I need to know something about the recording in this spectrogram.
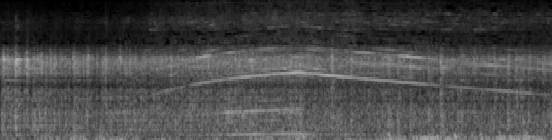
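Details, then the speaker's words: Model turbine gearbox: high whine rising and falling with speed with a glassy scratching rasp; second-stage bearing damaged by oil starvation because a blocked restrictor stopped the fuel/oil feed. "Sounds like a load of glass again."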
